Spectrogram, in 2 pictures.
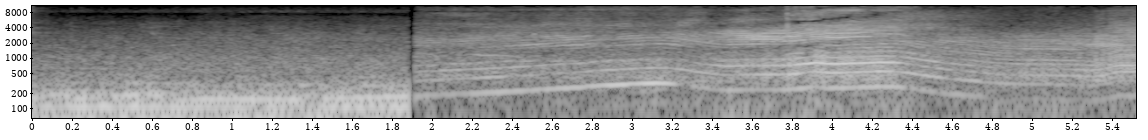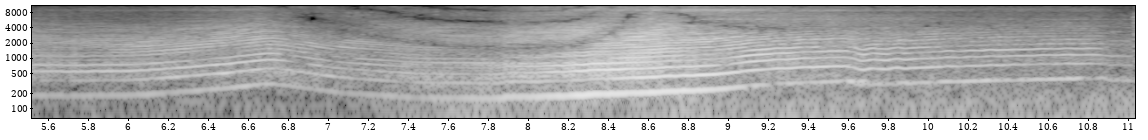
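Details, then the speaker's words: Old nitro engine in a Tamiya TGX Mk1 Nissan R390 GT1 RC car on track, with a leak at the front; screams up and down cleanly with throttle changes and shifts, running reasonably well. "As you can hear in the footage there, the car is running reasonably well. The engine is pretty old and it does have a leak in the front, so it's not running the best, but it's actually running pretty good."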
